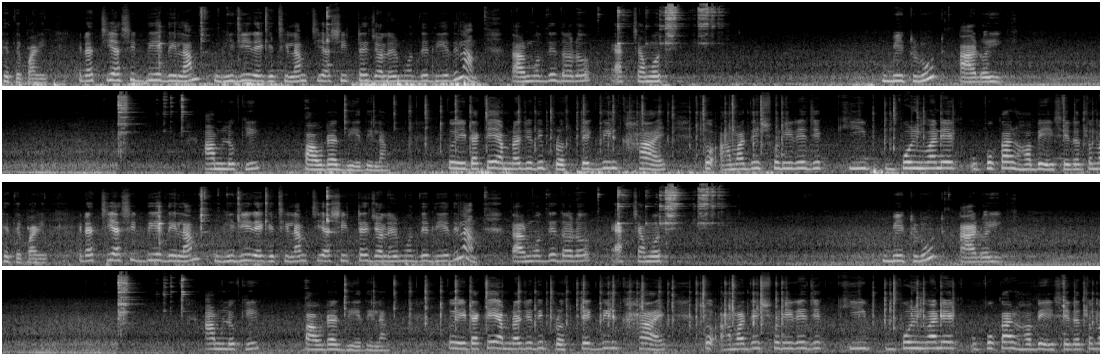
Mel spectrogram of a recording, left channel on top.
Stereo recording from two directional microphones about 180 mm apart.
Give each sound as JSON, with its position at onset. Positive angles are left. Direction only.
{"t": 0.0, "sound": "speech", "side_deg": 60}
{"t": 8.9, "sound": "speech", "side_deg": 65}
{"t": 13.0, "sound": "speech", "side_deg": 70}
